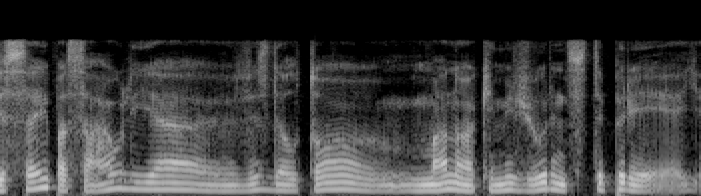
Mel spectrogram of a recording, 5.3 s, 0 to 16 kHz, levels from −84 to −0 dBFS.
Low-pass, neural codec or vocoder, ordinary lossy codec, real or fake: 7.2 kHz; none; AAC, 64 kbps; real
